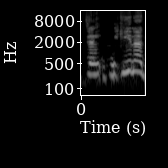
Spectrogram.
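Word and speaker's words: Dehenna: Yeah, like her name is Dahina Davidson, proud to be elected the first conservative MP for beautiful Bishop Auckland. Name rhymes with Vienna, APP campaigner.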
